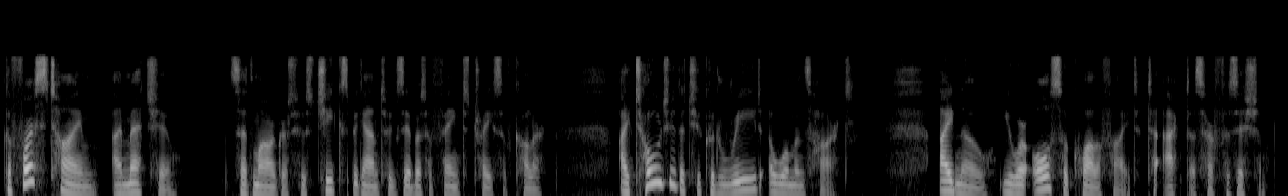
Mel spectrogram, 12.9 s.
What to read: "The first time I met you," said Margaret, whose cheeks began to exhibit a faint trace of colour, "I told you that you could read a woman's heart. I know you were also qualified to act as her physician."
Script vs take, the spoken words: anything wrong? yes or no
no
